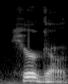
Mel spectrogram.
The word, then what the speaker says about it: hygge: the danish concept of hirga here go that's how you pronounce it it's coziness and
